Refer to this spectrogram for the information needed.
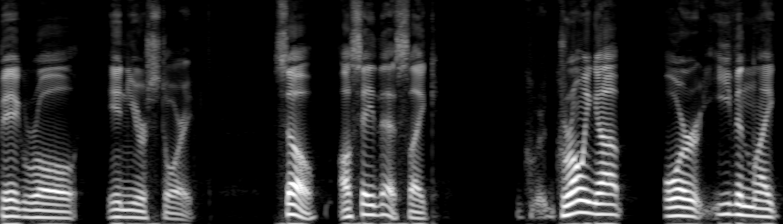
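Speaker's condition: No condition

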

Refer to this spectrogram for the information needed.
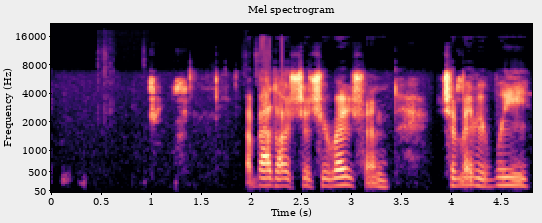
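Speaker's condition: Spinal muscular atrophy; lifelong wheelchair use

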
